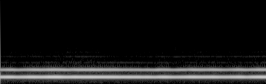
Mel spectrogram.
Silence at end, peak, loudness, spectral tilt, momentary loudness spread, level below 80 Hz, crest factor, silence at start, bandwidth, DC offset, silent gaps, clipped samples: 0 s; -10 dBFS; -18 LUFS; -9.5 dB/octave; 2 LU; -76 dBFS; 8 dB; 0 s; 1.4 kHz; under 0.1%; none; under 0.1%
